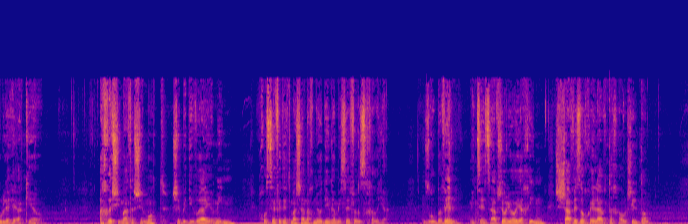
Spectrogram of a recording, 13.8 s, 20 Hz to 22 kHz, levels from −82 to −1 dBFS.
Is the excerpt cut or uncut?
uncut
